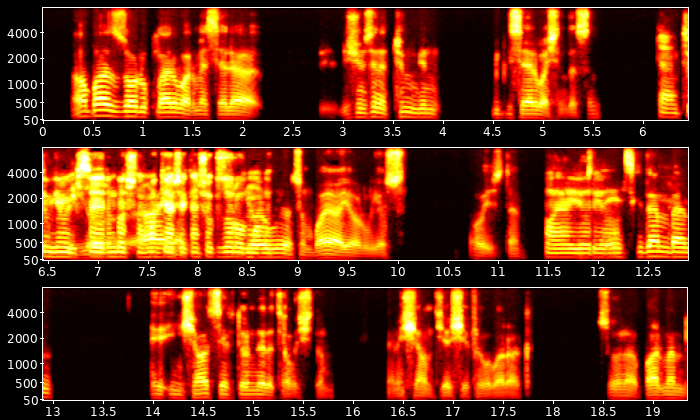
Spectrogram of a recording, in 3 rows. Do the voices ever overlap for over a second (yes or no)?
yes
